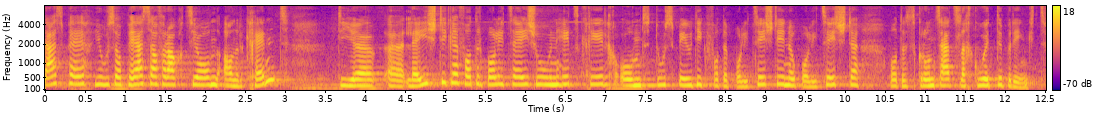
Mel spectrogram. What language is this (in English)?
Swiss German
